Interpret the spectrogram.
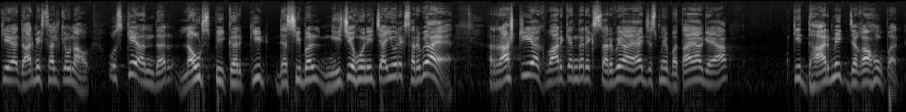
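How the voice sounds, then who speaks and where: Male political spokesman, high-pitched voice, emphatic debate delivery that repeats key phrases. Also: expressive, moderate pace. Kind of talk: TV debate argument.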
